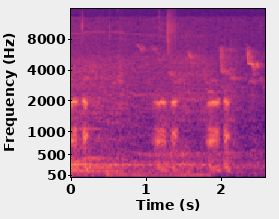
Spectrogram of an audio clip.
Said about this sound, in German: Empfehlung für kleine Menschen ist durchaus zum Baden geeignet, sofern man sich nicht von den Fröschen gestört fühlt hier.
